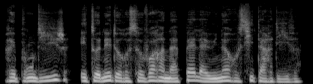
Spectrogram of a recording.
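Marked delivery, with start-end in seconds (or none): none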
